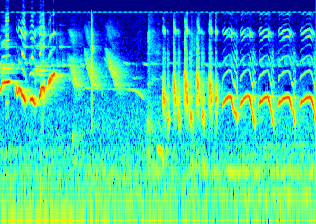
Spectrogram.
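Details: Chattering murai batu (white-rumped shama) from Indonesia: downward-slurred whistles, then a burst of buzzy rasping notes, followed by a series of hooked, whistled notes repeated about twice a second.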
